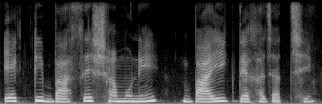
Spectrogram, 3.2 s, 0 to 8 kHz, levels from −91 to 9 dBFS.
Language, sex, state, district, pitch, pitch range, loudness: Bengali, female, West Bengal, Cooch Behar, 225 Hz, 215-250 Hz, -14 LUFS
